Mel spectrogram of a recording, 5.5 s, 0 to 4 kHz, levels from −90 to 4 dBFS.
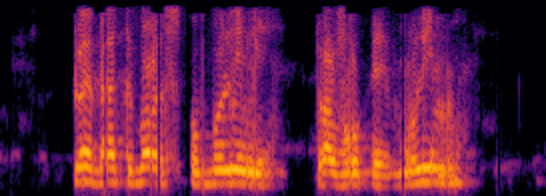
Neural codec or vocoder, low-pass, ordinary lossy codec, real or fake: codec, 24 kHz, 3 kbps, HILCodec; 3.6 kHz; MP3, 32 kbps; fake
